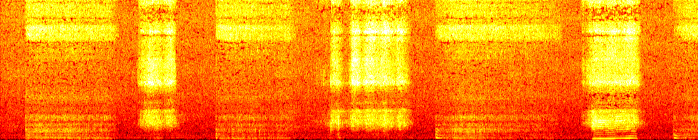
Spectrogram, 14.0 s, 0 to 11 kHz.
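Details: Repeated rough, fluttering snores on each breath in, with hissing breaths out, in a steady sleeping rhythm of about 13 breaths a minute; snoring.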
